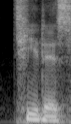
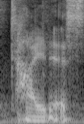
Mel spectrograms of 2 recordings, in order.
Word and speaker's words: Titus: It's like Tetus and Titus. It's Titus.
